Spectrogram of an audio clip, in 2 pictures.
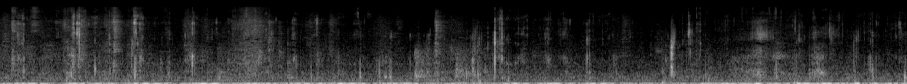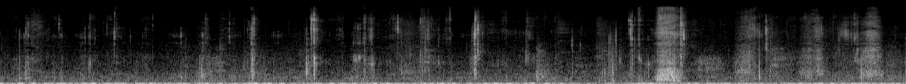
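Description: Close-miked chewing of a soft steamed bun (baozi) with a tofu and glass-noodle filling: a steady run of wet mouth clicks and smacks, with one louder mouth sound a couple of seconds before the end.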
